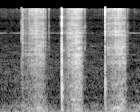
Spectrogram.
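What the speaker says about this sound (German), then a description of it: "ansonsten gehe ich manchmal noch mit einem Schleifstein, kann ich hier noch so drüber gehen" A whetstone is drawn over a blade used for splitting firewood, giving three raspy rubbing strokes with sharp scraping onsets, close and distinct, with no talk.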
